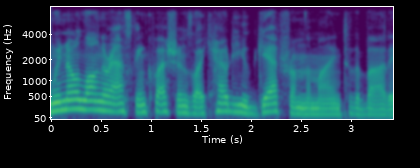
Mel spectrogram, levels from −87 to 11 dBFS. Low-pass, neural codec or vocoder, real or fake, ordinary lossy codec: 7.2 kHz; none; real; Opus, 64 kbps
